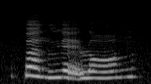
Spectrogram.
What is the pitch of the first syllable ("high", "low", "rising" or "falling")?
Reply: falling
